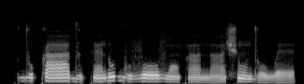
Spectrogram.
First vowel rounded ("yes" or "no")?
yes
